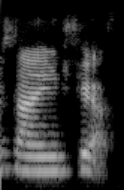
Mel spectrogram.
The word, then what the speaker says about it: scientia: You can pronounce it as scientia or scientia.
